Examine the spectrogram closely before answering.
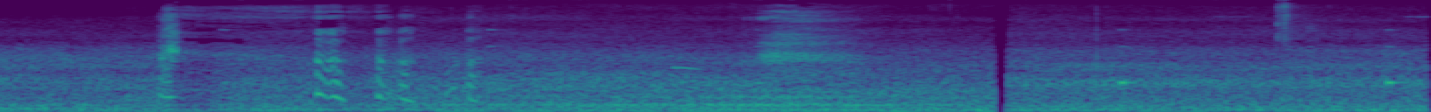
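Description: Street traffic with cars passing a crosswalk. In the second half a pedestrian push-button signal gives a short beep about once a second.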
